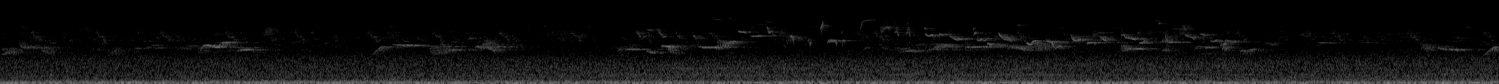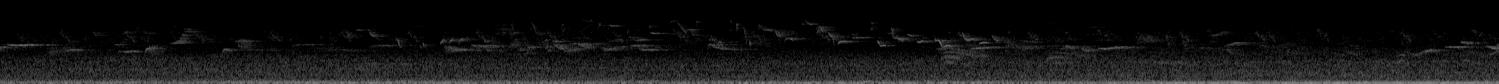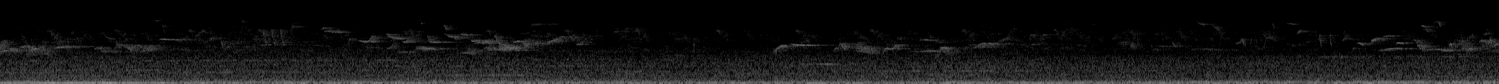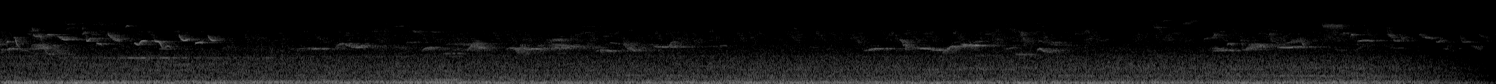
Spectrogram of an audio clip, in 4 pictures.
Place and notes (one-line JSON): {"title": "TP Rauenberg - solstice, sunrise", "date": "2010-06-21 04:43:00", "description": "The Rauenberg primary triangulation point is the starting point for the calculation of geographic coordinates of the Prussian main triangular mesh spatial reference system (Hauptdreiecksnetz). As the origin, it defines the location and orientation of the modern German triangular mesh spatial reference system in relation to the reference surface of a chosen Bessel ellipsoid.\nLatitude and longitude (location) as well as the azimuth (orientation) are derived from astronomical measurements of the years 1853 and 1859.", "latitude": "52.45", "longitude": "13.37", "altitude": "62", "timezone": "Europe/Berlin"}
